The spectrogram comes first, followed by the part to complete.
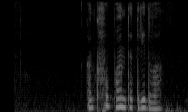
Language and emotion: Russian, neutral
